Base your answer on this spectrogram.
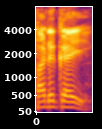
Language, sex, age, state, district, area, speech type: Tamil, male, 45-60, Tamil Nadu, Viluppuram, rural, read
